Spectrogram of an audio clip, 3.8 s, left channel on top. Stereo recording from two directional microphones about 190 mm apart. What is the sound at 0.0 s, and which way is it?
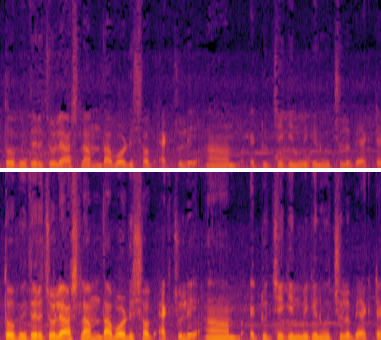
Speech, 55° right (ahead or behind).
